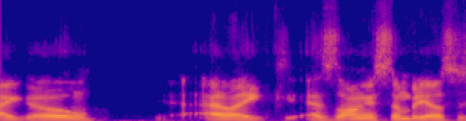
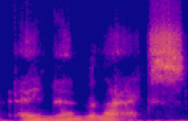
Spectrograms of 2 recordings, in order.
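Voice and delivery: put-on English British accent; 11 dB quieter than usual. Retelling a british friend telling him to relax: imitating a british accent. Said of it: "he's with his accent".

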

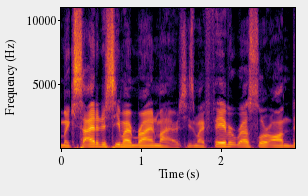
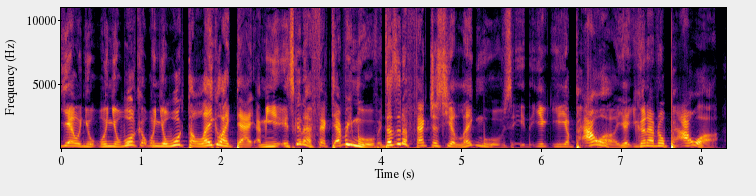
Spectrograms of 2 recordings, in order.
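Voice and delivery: pitched-up, veteran ringside commentator voice; 7 semitones higher than usual. Imitating a wrestling commentator explaining leg work: Taz impression. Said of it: "Was that a good Taz impression?".

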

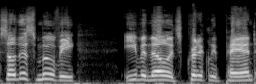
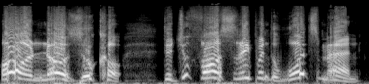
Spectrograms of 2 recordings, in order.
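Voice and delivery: put-on loud, unhinged old man voice; 4 semitones higher, 5 dB louder than usual. In a parody scene, Uncle Iroh questions Zuko; crazy grandpa voice as Uncle Iroh. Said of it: "the voice that I used for the crazy grandpa".

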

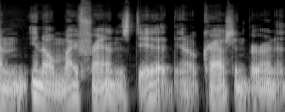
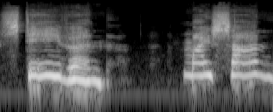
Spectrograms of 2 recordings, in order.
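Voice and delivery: put-on very high, frail, elderly old woman voice. Quoting what she said on seeing him in a wheelchair: frail old lady voice. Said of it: "I'll say it in her voice, ... this frail old lady voice".

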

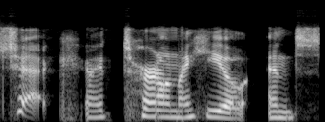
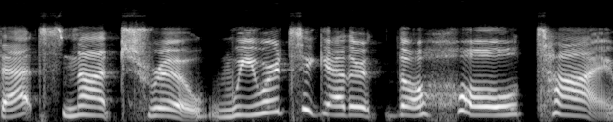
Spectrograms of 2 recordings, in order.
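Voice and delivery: tearful, pitched-up speech through sobs; 5 semitones higher than usual. A character in a mystery scene with a dead body, crying while talking. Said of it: "and I'm just crying again".

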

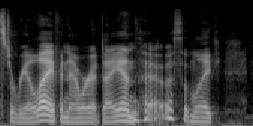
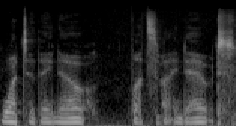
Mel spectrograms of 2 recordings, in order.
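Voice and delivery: hushed, sinister, soft and menacing inner voiceover; 6 dB quieter than usual. Speaker recapping an episode's voiceovers in BoJack's head, mimicking BoJack's sinister voiceover. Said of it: "it's in this like very sinister voice of like".

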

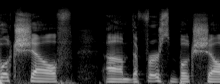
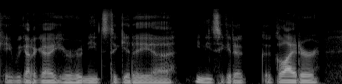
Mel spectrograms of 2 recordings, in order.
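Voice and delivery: murmured, much lower pitched and much quieter; 5 semitones lower, 5 dB quieter than usual. Speaker retelling a woman speaking into a microphone about his glider, retelling a murmur. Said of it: "she murmurs something into the microphone like".

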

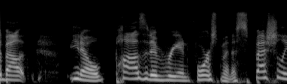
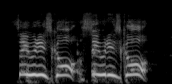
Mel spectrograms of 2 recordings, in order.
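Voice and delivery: poor put-on Scottish accent, very high pitch; 12 semitones higher than usual. Urged by the others to try it, the speaker attempts a bad Scottish accent. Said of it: "That wasn't even very good".

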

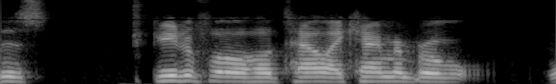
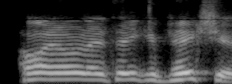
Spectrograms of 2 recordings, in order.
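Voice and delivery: staged, insincere, pitched-up, unnatural fake delivery; 5 semitones higher than usual. Retelling a movie character's line, imitating a fake, insincere line. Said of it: "so unnatural the way he said it".

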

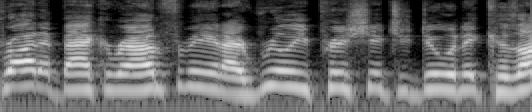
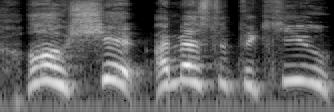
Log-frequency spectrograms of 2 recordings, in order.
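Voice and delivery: mock flustered panic, high-pitched and blurted; 5 semitones higher than usual. Retelling panicking over a missed cue: retelling own panic. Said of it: "I panicked and, like, looked through and was like".

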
